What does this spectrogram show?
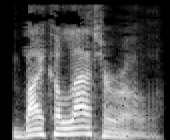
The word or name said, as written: bicollaterality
